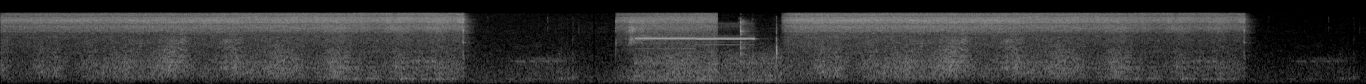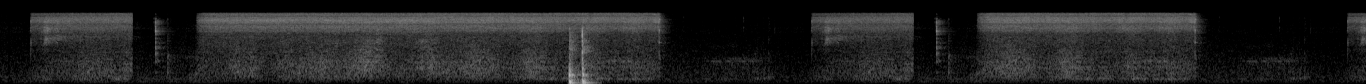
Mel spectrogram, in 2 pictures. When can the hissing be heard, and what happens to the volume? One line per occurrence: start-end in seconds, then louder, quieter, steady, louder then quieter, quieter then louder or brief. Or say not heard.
0.0-27.2 quieter.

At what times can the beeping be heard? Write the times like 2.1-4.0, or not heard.
6.3-7.8.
